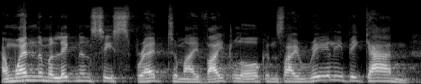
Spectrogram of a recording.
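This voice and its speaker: A man's voice: on the high side, normal speed, lightly acted. A man voicing a terminally ill young man in his twenties who speaks plainly and steadily. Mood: matter-of-fact. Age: 20s. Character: dying young man, calm and matter-of-fact.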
